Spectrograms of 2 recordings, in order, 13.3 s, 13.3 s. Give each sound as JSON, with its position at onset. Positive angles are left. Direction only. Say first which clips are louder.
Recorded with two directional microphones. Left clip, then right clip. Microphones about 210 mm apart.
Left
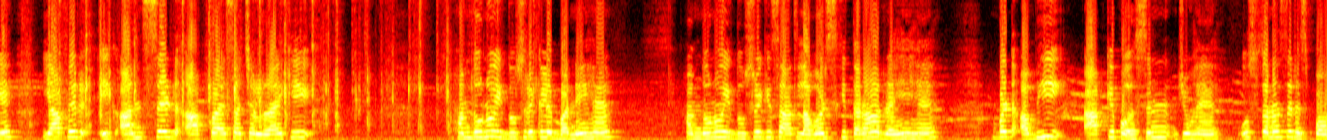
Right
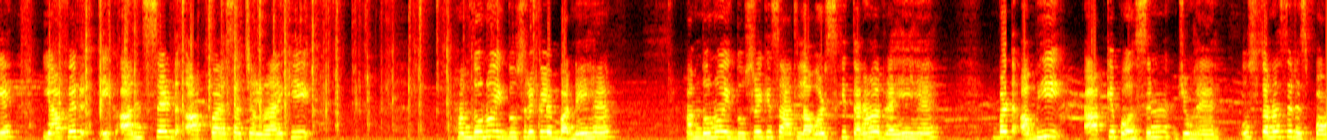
{"t": 1.2, "sound": "a woman's voice", "louder": "left 2 dB", "side_deg": 40}
{"t": 4.5, "sound": "a woman's voice", "louder": "left 2 dB", "side_deg": 40}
